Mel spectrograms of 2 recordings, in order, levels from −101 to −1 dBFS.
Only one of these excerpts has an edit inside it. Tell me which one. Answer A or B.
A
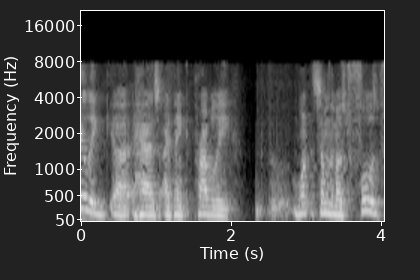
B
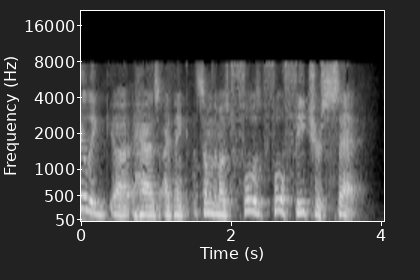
B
